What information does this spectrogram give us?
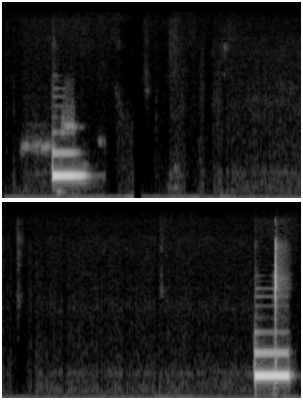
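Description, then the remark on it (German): A telephone ringing tone heard over a speakerphone: two steady tonal bursts about five seconds apart, each roughly half a second long, with near silence between them and no talking. “Und jetzt hoffen wir einfach mal, dass der rangeht.”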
